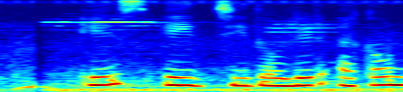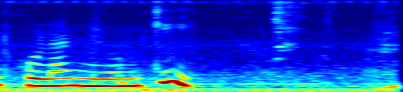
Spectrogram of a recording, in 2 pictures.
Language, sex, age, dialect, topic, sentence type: Bengali, female, 25-30, Standard Colloquial, banking, question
